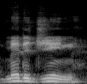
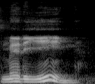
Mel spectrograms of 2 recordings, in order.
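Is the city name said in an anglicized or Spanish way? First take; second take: anglicized; Spanish. First: The name is said with an American English pronunciation. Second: The name is said with a local Spanish pronunciation. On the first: The speaker calls it wrong. "that's such a gringo way to say it" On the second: The speaker calls it right. "from what I know, it's Medellin"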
